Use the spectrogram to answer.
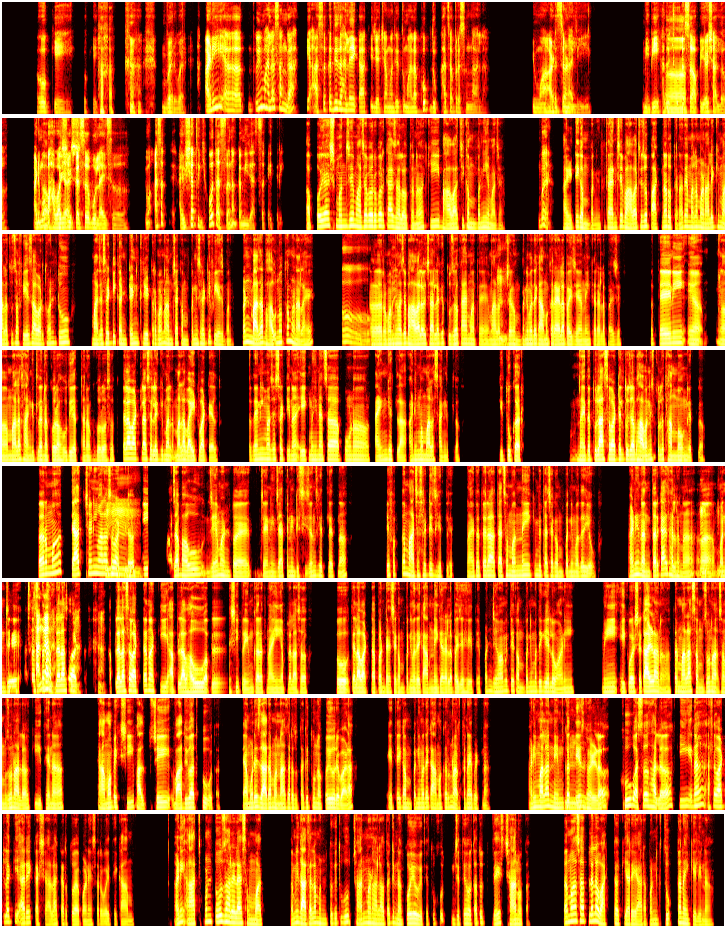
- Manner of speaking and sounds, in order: chuckle; other background noise; in English: "मे बी"; tapping; in English: "डिसिजन्स"; laughing while speaking: "काय झालं ना"
- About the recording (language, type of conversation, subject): Marathi, podcast, भावंडांशी दूरावा झाला असेल, तर पुन्हा नातं कसं जुळवता?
